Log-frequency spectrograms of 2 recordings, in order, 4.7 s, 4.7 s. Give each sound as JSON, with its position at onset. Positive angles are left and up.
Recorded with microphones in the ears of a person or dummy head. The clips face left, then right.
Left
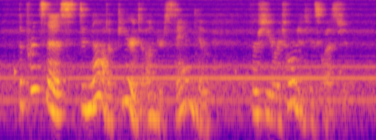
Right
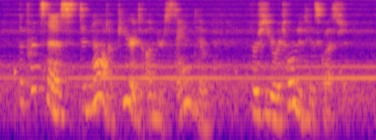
{"t": 0.2, "sound": "a woman speaking", "side_deg": 65, "distance_m": 2.0}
